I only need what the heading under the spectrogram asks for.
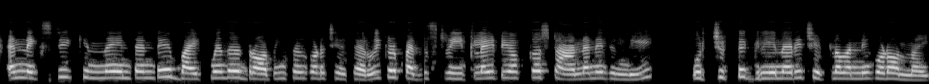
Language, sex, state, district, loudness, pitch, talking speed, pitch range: Telugu, female, Andhra Pradesh, Visakhapatnam, -16 LUFS, 285 Hz, 160 wpm, 270-305 Hz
